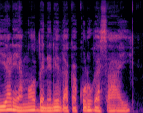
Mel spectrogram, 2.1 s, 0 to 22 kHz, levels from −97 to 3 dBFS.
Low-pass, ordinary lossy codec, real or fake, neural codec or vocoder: none; none; fake; vocoder, 44.1 kHz, 128 mel bands every 512 samples, BigVGAN v2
